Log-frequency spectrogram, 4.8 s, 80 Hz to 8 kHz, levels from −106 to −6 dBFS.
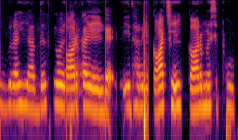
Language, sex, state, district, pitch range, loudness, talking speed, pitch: Hindi, female, Maharashtra, Pune, 225-245 Hz, -26 LUFS, 225 wpm, 235 Hz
